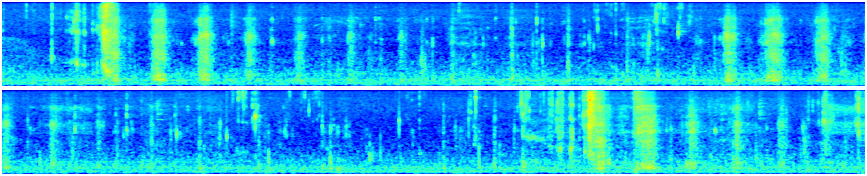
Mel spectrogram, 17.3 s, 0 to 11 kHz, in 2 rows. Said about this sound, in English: All right, so here we go. Let's try these. 3, 2, 1. Beer battered onion rings, hot version.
